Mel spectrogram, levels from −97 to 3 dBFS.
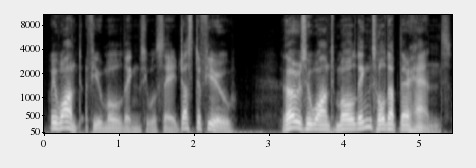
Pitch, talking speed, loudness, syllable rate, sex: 115 Hz, 200 wpm, -18 LUFS, 4.9 syllables/s, male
